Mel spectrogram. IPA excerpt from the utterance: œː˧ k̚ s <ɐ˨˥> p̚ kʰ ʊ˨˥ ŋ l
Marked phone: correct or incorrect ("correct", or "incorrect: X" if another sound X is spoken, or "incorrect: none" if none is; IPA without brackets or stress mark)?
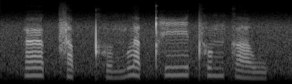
correct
